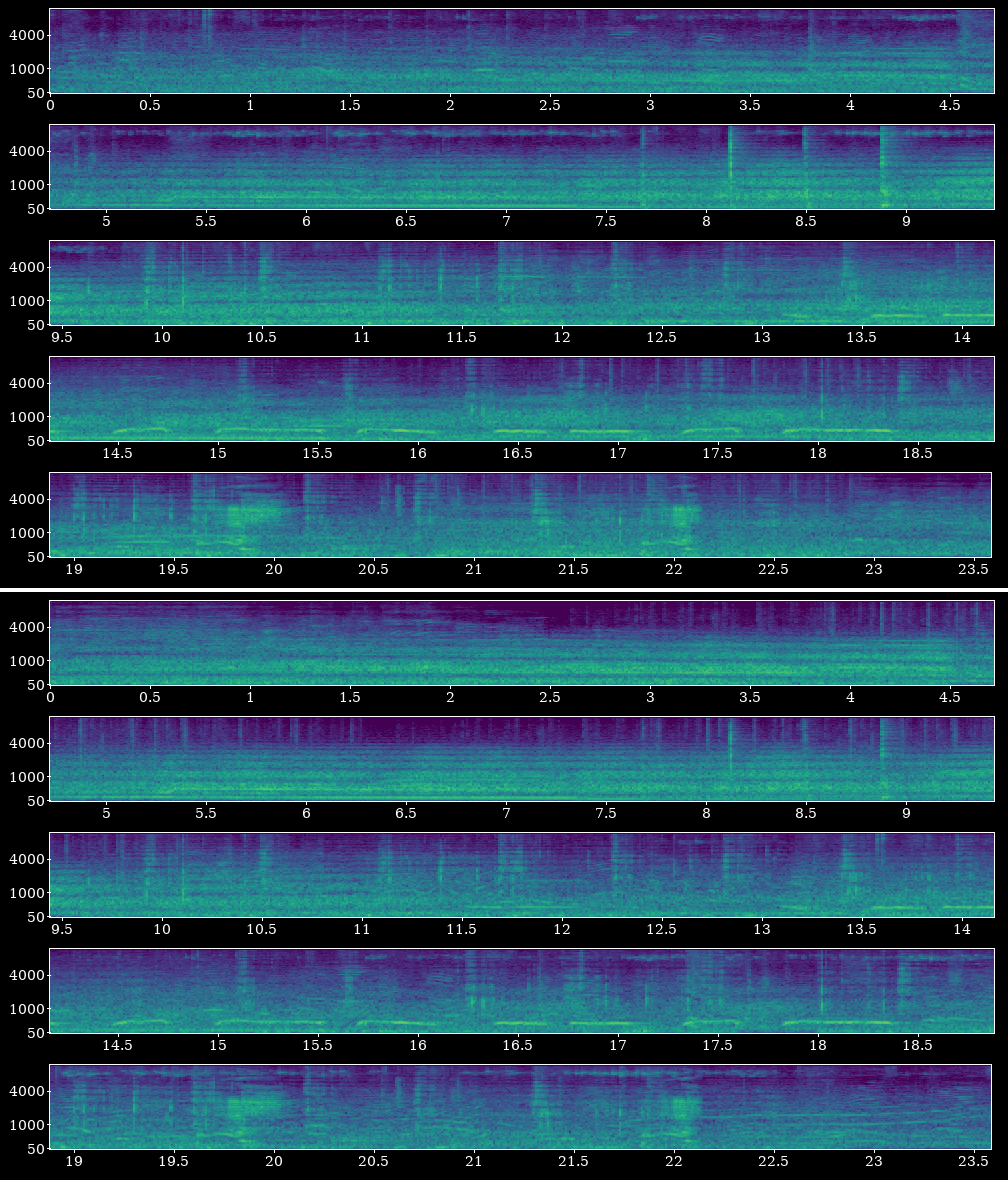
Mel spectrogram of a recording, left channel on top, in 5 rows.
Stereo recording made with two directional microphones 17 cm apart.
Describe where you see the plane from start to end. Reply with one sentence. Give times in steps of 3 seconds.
You can hear the plane on the right from 0 s, in the centre from 6 s and on the left from 9 s.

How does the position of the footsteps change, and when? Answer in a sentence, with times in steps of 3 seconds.
In this clip you hear the footsteps not at all from 0 s, on the left from 6 s, in the centre from 12 s and on the left from 21 s.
